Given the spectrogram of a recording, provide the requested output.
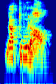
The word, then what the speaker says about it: natural: They both have 3 syllables and the stress is on the last syllable. So we have the papel, animal, natural.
